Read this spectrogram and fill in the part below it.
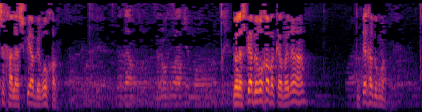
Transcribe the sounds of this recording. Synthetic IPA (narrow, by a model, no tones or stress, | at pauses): ʃelχalehaʃpiabe̞ʁo̞χav | lo̞leaʃpiabe̞ʁo̞χavakavana | imtenlχad̪uɡma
